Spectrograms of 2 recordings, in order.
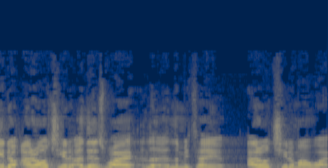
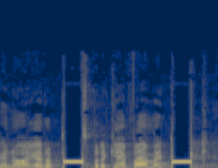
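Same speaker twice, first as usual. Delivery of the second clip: put-on high, slurry drunk confusion; sloppy drunk bewilderment. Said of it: "You ever been so drunk".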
